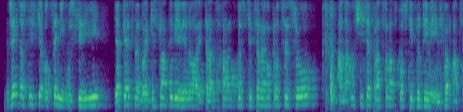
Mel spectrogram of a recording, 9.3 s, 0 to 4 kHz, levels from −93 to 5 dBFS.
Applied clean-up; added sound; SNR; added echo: neural mask model DeepFilterNet 3.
